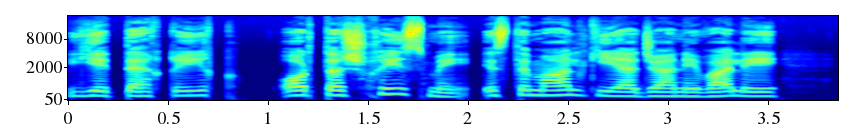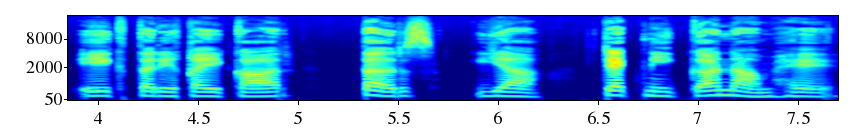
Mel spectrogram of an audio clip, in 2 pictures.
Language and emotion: Urdu, neutral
